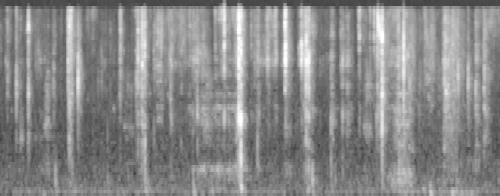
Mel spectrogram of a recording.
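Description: Faint, irregular small clicks and paper rustles from hands handling cardstock and peeling and pressing foam adhesive dimensionals, with one sharper click about three seconds in.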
